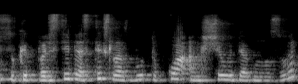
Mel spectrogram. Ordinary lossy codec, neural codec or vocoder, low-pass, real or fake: AAC, 48 kbps; none; 10.8 kHz; real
